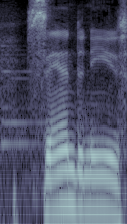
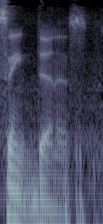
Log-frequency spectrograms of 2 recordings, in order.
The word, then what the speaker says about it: Saint Denis: we're over here in San Denis or Saint Denis Saint Denis however anybody wants to say it San Denis is how they say it in the game you know just went off the tee but it's Saint Denis so everybody here there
